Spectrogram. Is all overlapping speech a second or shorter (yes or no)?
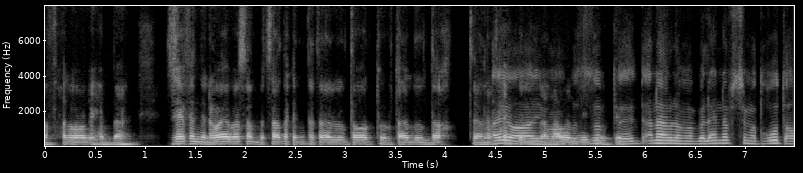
no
